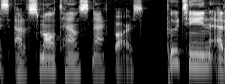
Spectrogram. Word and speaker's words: poutine: Also, note the S sound made when pronouncing poutine in Quebec French.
